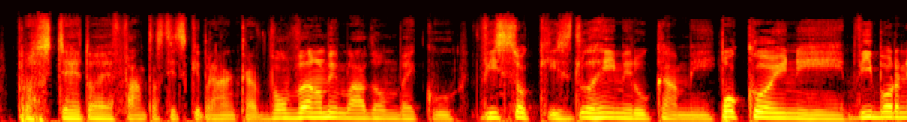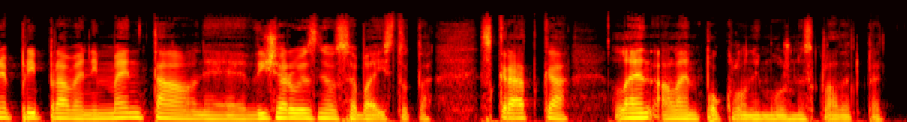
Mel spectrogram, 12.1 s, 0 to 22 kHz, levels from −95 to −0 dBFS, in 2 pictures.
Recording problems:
none

